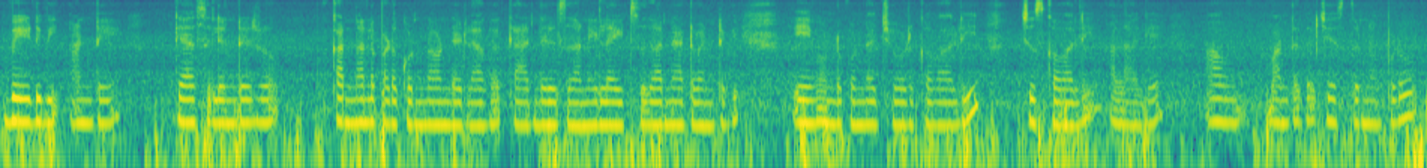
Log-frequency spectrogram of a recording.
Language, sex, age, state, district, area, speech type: Telugu, female, 30-45, Telangana, Mancherial, rural, spontaneous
